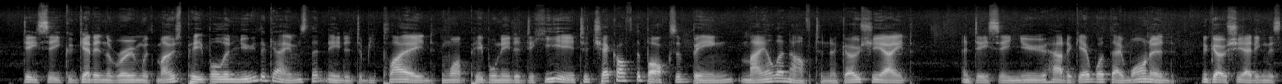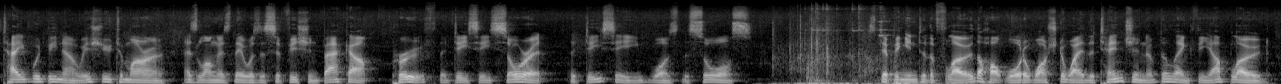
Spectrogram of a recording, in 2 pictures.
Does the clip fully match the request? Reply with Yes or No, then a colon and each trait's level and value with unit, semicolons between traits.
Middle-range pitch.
No: low, 105 Hz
